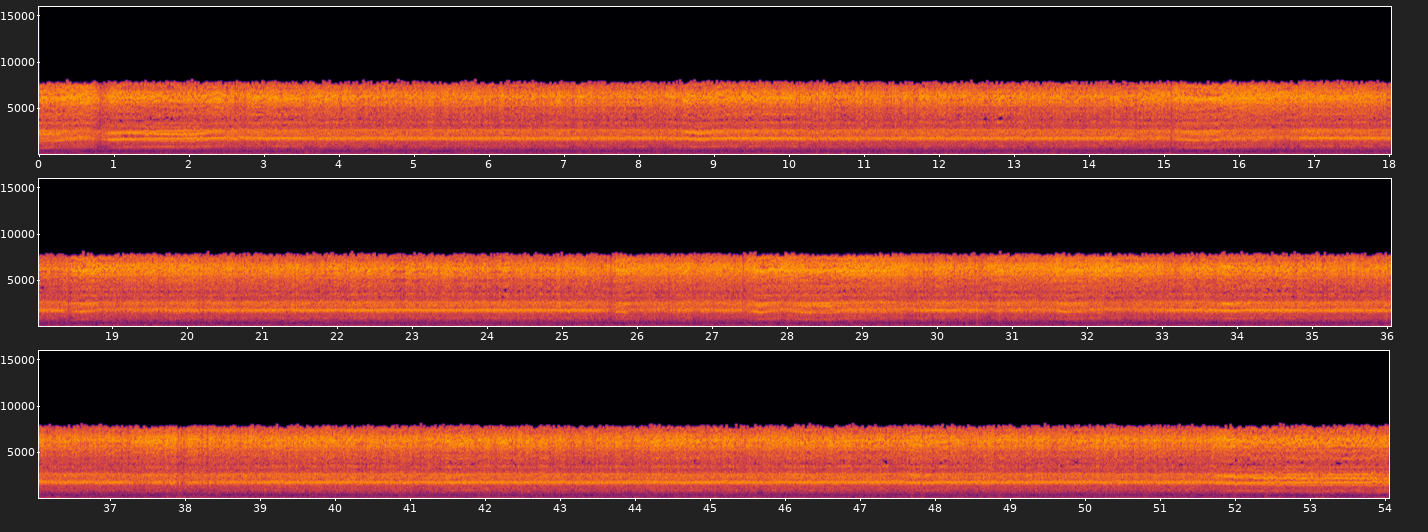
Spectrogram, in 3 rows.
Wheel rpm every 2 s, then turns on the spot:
210, 220, 230, 240, 230, 230, 230, 230, 230, 230, 230, 230, 230, 230, 230, 230, 230, 230, 240, 240, 230, 230, 240, 230, 230, 240, 220.
none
